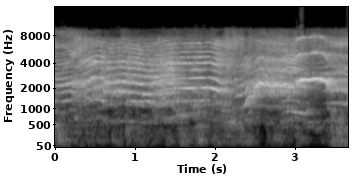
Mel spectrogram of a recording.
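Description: Children shout and scream loudly and continuously at a first birthday party, several high voices overlapping close by with crowd noise beneath.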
